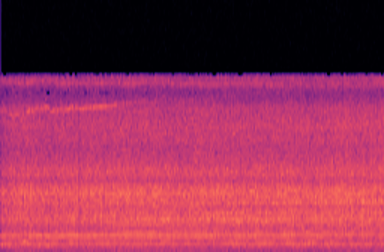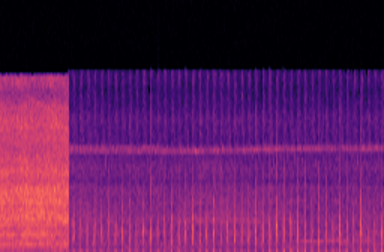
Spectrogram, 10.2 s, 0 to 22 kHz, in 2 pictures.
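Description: In-car sound of the Leon Cupra 280's turbocharged four-cylinder engine running hard at steady high revs, with road and tyre noise. About six seconds in it cuts abruptly to a helicopter's rotor chop, a rapid even beating.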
